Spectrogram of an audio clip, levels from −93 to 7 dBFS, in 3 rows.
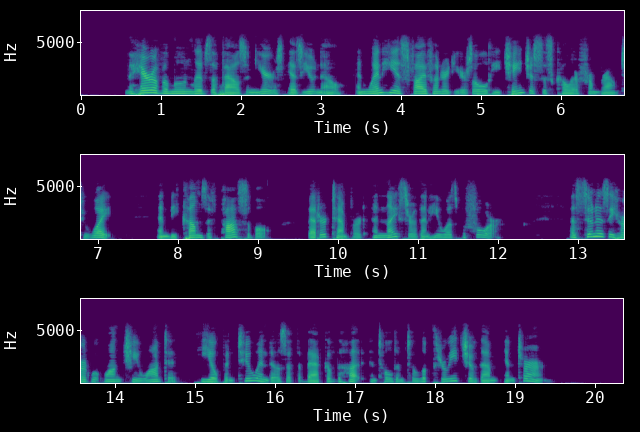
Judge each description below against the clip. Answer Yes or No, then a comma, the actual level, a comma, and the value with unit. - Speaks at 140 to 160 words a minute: No, fast, 205 wpm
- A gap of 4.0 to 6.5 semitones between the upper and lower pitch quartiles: Yes, average, 4.4 semitones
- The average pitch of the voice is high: No, medium, 160 Hz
